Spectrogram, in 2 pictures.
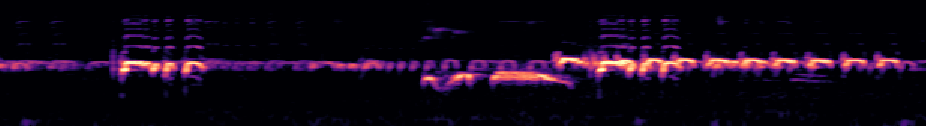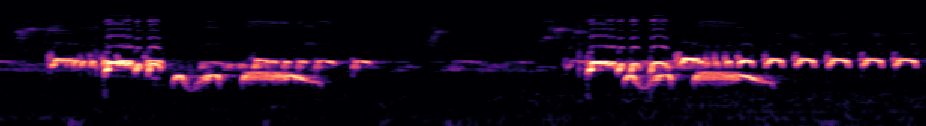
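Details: Loud, long-voiced local zebra dove song: fast staccato coo trains at about two notes per second, punctuated three times by a lower warbling, rolling phrase, over a steady background tone.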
